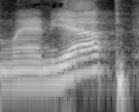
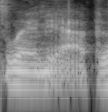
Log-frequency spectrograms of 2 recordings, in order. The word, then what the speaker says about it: lagniappe: Okay, guys, as I mentioned, we were discussing your debut novel called Love, Loss, and Lanyap. For our listeners who might not know that word is spelled L-A-G-N-I-A-P-P-E, and I'm sure you get asked a lot, what is Lanyap?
